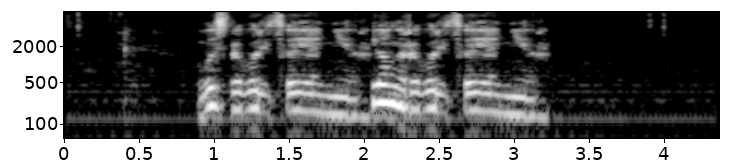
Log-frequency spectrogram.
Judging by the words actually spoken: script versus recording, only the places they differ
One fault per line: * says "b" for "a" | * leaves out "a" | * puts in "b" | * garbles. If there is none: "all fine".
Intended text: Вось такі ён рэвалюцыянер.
* says "рэвалюцыянер" for "такі"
